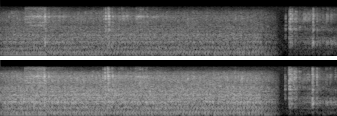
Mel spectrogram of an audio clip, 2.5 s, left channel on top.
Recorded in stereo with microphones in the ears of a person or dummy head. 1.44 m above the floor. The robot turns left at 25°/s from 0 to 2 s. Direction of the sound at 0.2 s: 60° right (ahead or behind).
